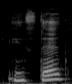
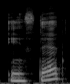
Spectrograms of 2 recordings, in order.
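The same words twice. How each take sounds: No difference in how they are said.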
